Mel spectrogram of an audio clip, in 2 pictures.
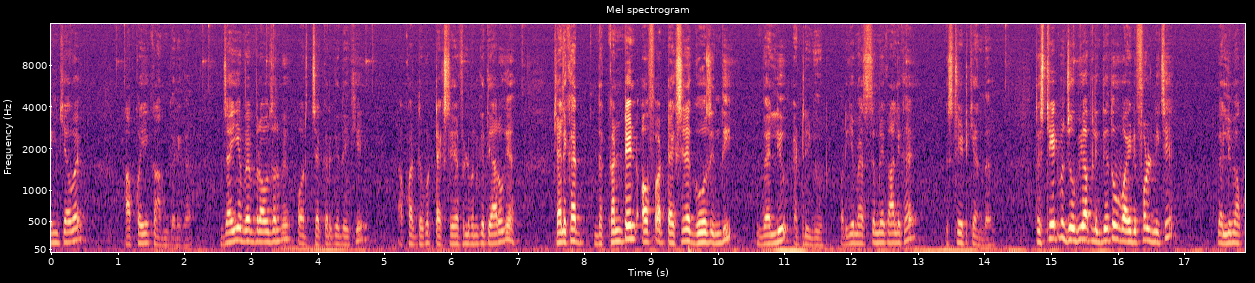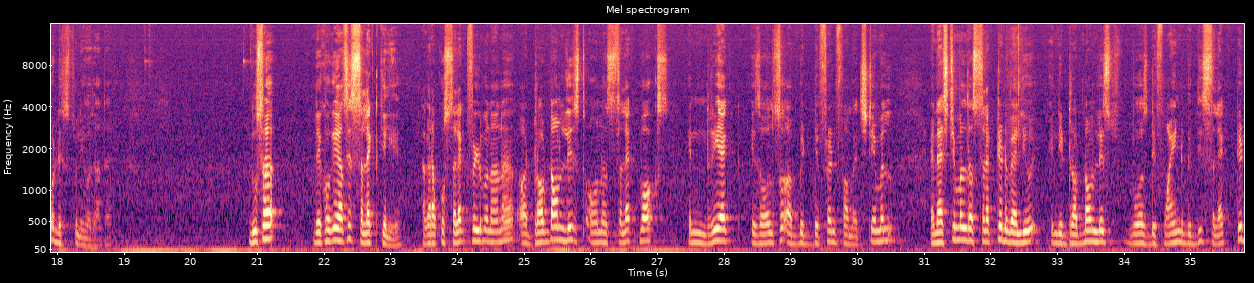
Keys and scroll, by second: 3.9 alt+Tab, 11.1 alt+Tab, 19.9 alt+Tab.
